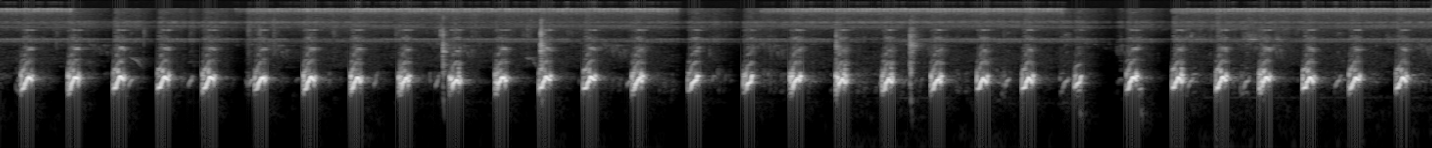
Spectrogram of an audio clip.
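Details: White-breasted waterhen recorded in the wild, adults and chicks, as a trapping lure: a long, steady series of short, rising, croaking notes, roughly two per second, very regular throughout.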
